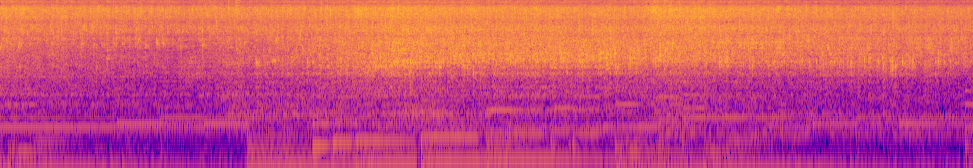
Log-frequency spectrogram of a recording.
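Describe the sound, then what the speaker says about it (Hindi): Shami kabab patties frying in hot ghee in a pan, a steady, loud, close sizzle and crackle that holds throughout and grows slightly fuller midway, with no talk. "तो इसको हम फ्राई कर लेते हैं। पैन में घी हमने गर्म होने के लिए रख दिया"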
